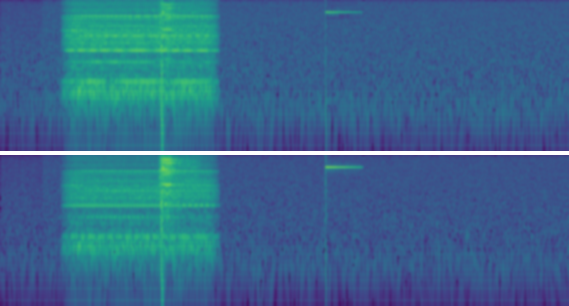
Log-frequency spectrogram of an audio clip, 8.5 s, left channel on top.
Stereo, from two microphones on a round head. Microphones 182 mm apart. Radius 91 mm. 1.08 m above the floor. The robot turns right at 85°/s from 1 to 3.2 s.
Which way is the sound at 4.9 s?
50° right (ahead or behind).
